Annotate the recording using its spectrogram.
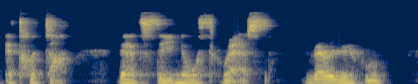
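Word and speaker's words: Étretat: That's a beautiful city called Etretat, or the French pronunciation Etretat.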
